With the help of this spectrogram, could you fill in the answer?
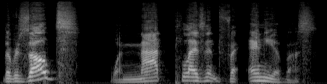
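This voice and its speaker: High, husky, nervous cartoon shark. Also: male voice, expressive, bright, forceful tone, no room sound, clean studio sound, exaggerated voice. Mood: nervous, evasive. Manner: halting, self-correcting, nervous. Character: timid, evasive young male shark, nervously gentle. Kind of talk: video game cutscene monologue.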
